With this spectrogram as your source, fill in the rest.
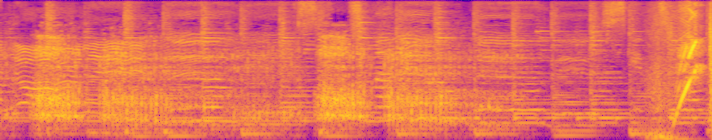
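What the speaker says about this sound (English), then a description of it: "Lion." A cartoon lion gives loud, close roars in bursts over rhythmic background music, with a rising whoosh at the end.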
